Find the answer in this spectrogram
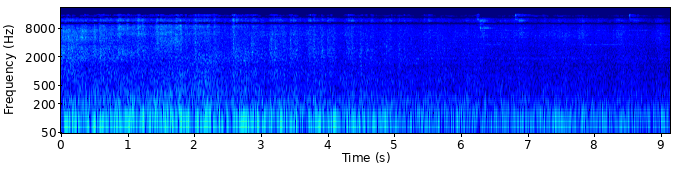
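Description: Covered hopper cars of a freight train rolling past close by: a steady low rumble of wheels on rail with faint clicks, slowly fading as the tail of the train goes by.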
